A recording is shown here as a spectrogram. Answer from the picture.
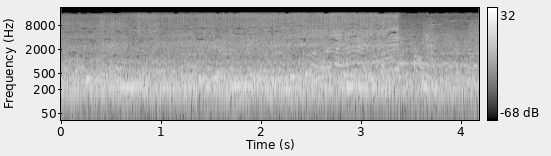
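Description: Crowd chatter mixed with the steady running of engines.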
